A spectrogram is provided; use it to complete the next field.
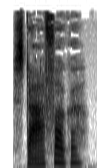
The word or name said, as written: starfucker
